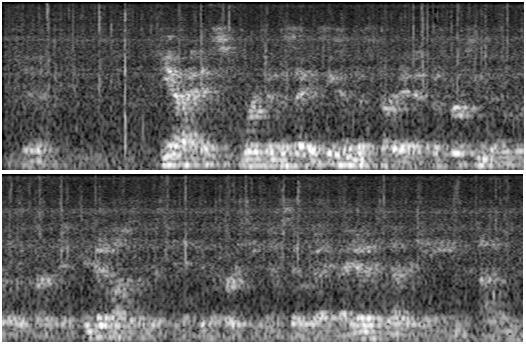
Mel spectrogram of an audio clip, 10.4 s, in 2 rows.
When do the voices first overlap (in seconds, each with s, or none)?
none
